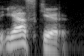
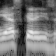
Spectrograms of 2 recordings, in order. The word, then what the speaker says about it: Jaskier: I don't remember the pronunciation from the game, but in the books he is called Jaskier. – Yeah, and Jaskier is a flower called, I think, Dandelion. That's how I would pronounce it.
